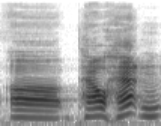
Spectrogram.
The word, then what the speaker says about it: Powhatan: Powhatan, I've been told, is how you pronounce that.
